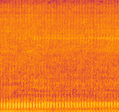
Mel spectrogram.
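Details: Roketa ATV at idle with a fast, even top-end tap of about fifteen per second over the small single's beat; it gets louder during riding, oil was being checked, cause unknown.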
